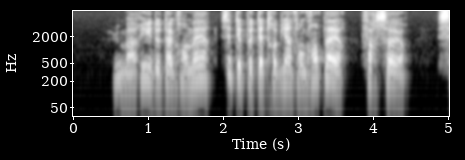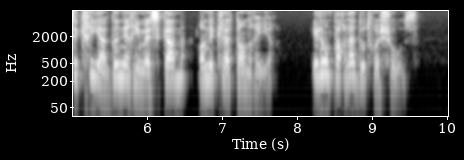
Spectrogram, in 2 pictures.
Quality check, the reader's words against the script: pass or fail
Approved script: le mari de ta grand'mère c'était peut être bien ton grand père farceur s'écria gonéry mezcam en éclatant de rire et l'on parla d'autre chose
pass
